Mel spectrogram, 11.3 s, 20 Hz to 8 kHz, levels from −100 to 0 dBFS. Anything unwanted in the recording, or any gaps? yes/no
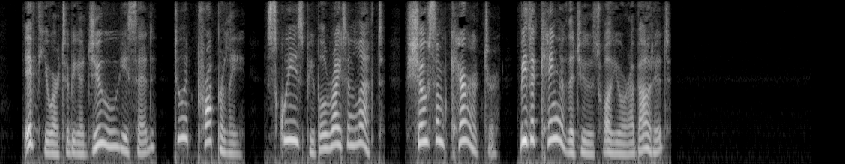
no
